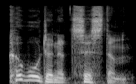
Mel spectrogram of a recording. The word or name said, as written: coordinate system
